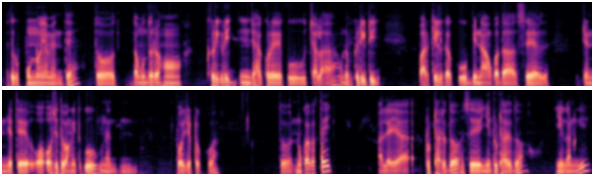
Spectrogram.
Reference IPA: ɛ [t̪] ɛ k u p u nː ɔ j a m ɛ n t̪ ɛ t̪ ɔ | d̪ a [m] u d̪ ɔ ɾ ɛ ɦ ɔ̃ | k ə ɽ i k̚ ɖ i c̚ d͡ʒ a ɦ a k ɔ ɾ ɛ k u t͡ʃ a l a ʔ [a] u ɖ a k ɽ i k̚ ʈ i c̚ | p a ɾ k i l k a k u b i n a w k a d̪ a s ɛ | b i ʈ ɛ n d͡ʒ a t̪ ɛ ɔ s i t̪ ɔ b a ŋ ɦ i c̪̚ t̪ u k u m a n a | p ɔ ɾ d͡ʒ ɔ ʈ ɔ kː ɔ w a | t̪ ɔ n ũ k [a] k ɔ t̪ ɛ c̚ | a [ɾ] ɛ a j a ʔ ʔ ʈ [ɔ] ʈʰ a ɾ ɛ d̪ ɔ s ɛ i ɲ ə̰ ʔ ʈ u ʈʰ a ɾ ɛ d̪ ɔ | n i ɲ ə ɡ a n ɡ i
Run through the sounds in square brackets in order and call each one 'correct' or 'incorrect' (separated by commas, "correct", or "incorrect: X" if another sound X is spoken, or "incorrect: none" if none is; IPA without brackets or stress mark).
correct, correct, correct, correct, incorrect: l, incorrect: u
